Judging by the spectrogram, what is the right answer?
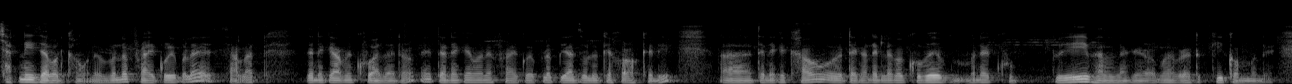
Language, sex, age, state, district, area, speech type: Assamese, male, 18-30, Assam, Nagaon, rural, spontaneous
